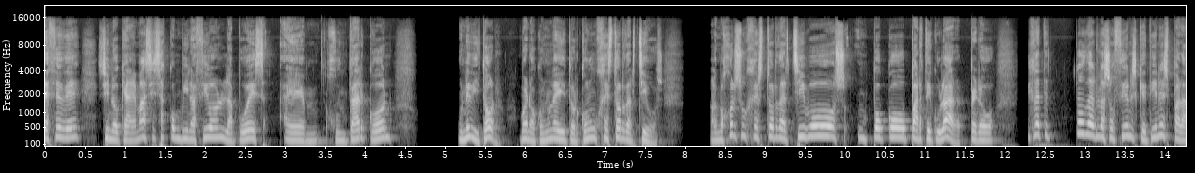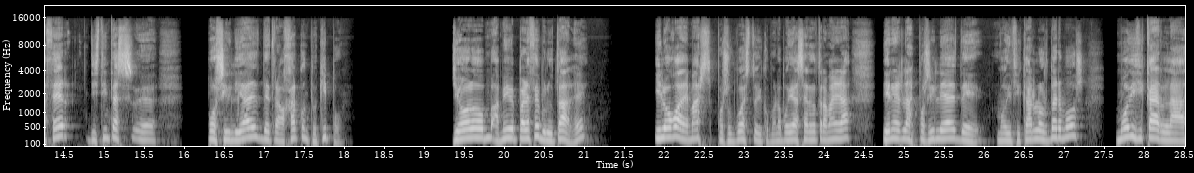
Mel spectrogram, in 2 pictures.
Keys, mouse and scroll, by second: 12.3-20.8 scroll down 2, 20.8-28.5 scroll down 1.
